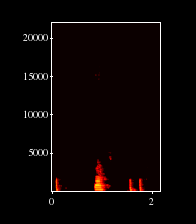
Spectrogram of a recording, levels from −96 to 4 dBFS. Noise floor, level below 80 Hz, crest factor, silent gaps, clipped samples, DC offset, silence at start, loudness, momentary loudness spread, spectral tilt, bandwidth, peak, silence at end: under -90 dBFS; under -90 dBFS; 22 dB; 0.19-0.83 s, 1.19-1.50 s; under 0.1%; under 0.1%; 0.05 s; -37 LUFS; 18 LU; -5 dB/octave; 4.5 kHz; -20 dBFS; 0.4 s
